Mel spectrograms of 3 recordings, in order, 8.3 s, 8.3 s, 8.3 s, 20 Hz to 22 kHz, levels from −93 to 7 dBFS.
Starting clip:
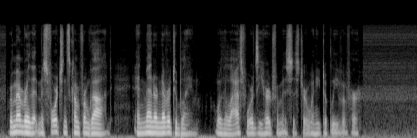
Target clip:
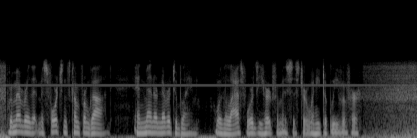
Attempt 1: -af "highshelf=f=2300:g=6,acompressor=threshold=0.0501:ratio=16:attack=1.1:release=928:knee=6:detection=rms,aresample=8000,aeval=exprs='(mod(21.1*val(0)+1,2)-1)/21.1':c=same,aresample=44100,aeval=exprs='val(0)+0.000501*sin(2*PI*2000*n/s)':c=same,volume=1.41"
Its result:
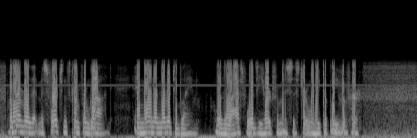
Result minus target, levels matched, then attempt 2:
compression: peak gain reduction -9.5 dB
-af "highshelf=f=2300:g=6,acompressor=threshold=0.0158:ratio=16:attack=1.1:release=928:knee=6:detection=rms,aresample=8000,aeval=exprs='(mod(21.1*val(0)+1,2)-1)/21.1':c=same,aresample=44100,aeval=exprs='val(0)+0.000501*sin(2*PI*2000*n/s)':c=same,volume=1.41"

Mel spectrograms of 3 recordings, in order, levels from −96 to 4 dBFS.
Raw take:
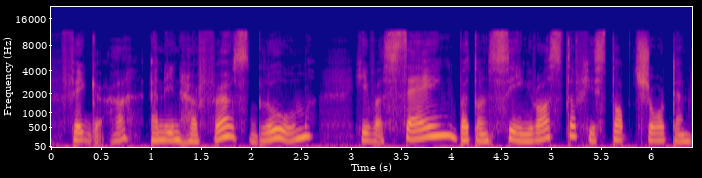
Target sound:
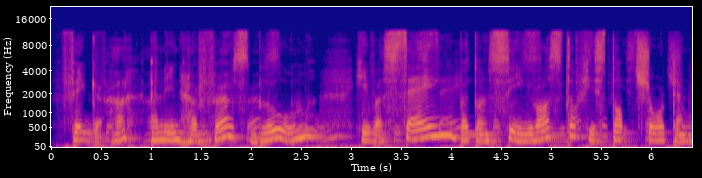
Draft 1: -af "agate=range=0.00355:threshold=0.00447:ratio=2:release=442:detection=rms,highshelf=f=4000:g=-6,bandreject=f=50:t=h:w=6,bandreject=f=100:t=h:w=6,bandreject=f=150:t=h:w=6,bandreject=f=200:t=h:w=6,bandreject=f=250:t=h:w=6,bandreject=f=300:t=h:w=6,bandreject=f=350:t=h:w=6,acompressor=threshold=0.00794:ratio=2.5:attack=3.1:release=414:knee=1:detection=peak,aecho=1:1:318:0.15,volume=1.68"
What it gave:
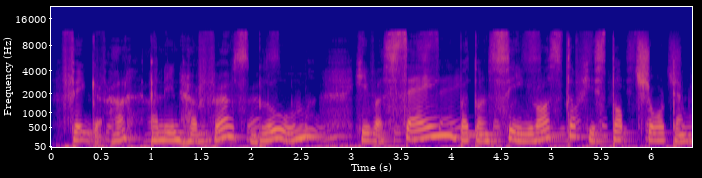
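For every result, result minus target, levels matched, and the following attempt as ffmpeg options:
compression: peak gain reduction +4.5 dB; 8 kHz band -4.5 dB
-af "agate=range=0.00355:threshold=0.00447:ratio=2:release=442:detection=rms,highshelf=f=4000:g=-6,bandreject=f=50:t=h:w=6,bandreject=f=100:t=h:w=6,bandreject=f=150:t=h:w=6,bandreject=f=200:t=h:w=6,bandreject=f=250:t=h:w=6,bandreject=f=300:t=h:w=6,bandreject=f=350:t=h:w=6,acompressor=threshold=0.02:ratio=2.5:attack=3.1:release=414:knee=1:detection=peak,aecho=1:1:318:0.15,volume=1.68"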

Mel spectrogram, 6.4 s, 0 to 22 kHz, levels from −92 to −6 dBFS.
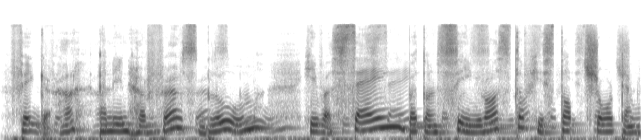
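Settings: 8 kHz band -4.5 dB
-af "agate=range=0.00355:threshold=0.00447:ratio=2:release=442:detection=rms,highshelf=f=4000:g=3.5,bandreject=f=50:t=h:w=6,bandreject=f=100:t=h:w=6,bandreject=f=150:t=h:w=6,bandreject=f=200:t=h:w=6,bandreject=f=250:t=h:w=6,bandreject=f=300:t=h:w=6,bandreject=f=350:t=h:w=6,acompressor=threshold=0.02:ratio=2.5:attack=3.1:release=414:knee=1:detection=peak,aecho=1:1:318:0.15,volume=1.68"

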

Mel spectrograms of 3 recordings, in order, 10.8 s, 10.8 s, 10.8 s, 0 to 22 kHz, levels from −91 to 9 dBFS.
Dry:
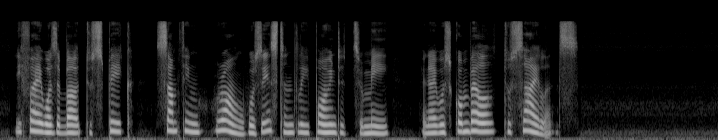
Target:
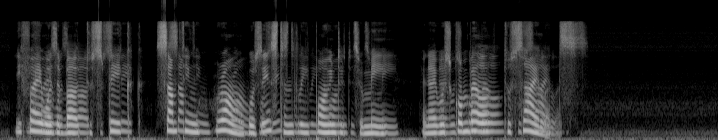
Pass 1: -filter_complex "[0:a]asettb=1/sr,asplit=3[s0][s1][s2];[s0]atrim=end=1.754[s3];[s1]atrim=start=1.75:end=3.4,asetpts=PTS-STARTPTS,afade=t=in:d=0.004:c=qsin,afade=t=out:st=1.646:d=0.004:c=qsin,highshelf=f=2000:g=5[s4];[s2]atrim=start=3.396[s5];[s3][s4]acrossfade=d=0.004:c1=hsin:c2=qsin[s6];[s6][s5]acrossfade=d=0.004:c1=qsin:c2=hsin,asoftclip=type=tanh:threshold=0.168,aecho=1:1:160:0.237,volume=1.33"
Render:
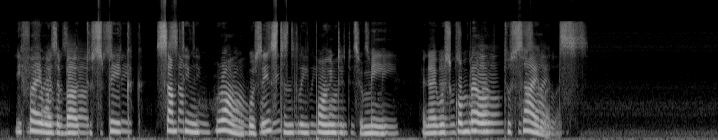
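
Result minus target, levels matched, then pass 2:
saturation: distortion +9 dB
-filter_complex "[0:a]asettb=1/sr,asplit=3[s0][s1][s2];[s0]atrim=end=1.754[s3];[s1]atrim=start=1.75:end=3.4,asetpts=PTS-STARTPTS,afade=t=in:d=0.004:c=qsin,afade=t=out:st=1.646:d=0.004:c=qsin,highshelf=f=2000:g=5[s4];[s2]atrim=start=3.396[s5];[s3][s4]acrossfade=d=0.004:c1=hsin:c2=qsin[s6];[s6][s5]acrossfade=d=0.004:c1=qsin:c2=hsin,asoftclip=type=tanh:threshold=0.335,aecho=1:1:160:0.237,volume=1.33"

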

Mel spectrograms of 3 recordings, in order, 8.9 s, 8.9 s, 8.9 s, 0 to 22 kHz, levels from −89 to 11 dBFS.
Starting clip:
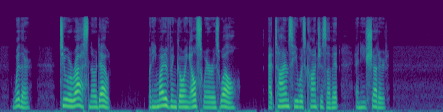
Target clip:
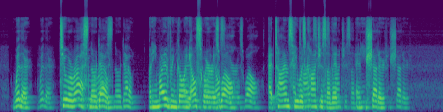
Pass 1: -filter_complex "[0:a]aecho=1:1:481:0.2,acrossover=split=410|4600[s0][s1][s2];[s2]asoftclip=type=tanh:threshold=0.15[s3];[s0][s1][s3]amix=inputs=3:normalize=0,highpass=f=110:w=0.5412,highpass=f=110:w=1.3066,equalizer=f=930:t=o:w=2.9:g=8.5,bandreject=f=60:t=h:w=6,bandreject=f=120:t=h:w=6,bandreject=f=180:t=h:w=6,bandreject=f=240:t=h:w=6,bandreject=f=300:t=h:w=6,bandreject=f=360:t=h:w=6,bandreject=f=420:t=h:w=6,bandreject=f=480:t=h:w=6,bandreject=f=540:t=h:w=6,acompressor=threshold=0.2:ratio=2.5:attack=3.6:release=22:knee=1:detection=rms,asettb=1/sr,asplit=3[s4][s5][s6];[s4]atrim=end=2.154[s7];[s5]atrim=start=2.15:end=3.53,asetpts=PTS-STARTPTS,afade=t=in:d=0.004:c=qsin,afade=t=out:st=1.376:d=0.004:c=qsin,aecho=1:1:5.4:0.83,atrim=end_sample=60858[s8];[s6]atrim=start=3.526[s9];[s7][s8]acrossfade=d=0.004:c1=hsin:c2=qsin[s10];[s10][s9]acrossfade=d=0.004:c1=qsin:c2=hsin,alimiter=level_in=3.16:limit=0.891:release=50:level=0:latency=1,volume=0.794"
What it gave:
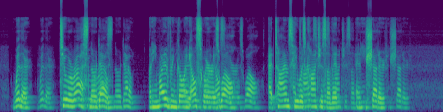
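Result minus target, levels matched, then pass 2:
saturation: distortion +8 dB
-filter_complex "[0:a]aecho=1:1:481:0.2,acrossover=split=410|4600[s0][s1][s2];[s2]asoftclip=type=tanh:threshold=0.299[s3];[s0][s1][s3]amix=inputs=3:normalize=0,highpass=f=110:w=0.5412,highpass=f=110:w=1.3066,equalizer=f=930:t=o:w=2.9:g=8.5,bandreject=f=60:t=h:w=6,bandreject=f=120:t=h:w=6,bandreject=f=180:t=h:w=6,bandreject=f=240:t=h:w=6,bandreject=f=300:t=h:w=6,bandreject=f=360:t=h:w=6,bandreject=f=420:t=h:w=6,bandreject=f=480:t=h:w=6,bandreject=f=540:t=h:w=6,acompressor=threshold=0.2:ratio=2.5:attack=3.6:release=22:knee=1:detection=rms,asettb=1/sr,asplit=3[s4][s5][s6];[s4]atrim=end=2.154[s7];[s5]atrim=start=2.15:end=3.53,asetpts=PTS-STARTPTS,afade=t=in:d=0.004:c=qsin,afade=t=out:st=1.376:d=0.004:c=qsin,aecho=1:1:5.4:0.83,atrim=end_sample=60858[s8];[s6]atrim=start=3.526[s9];[s7][s8]acrossfade=d=0.004:c1=hsin:c2=qsin[s10];[s10][s9]acrossfade=d=0.004:c1=qsin:c2=hsin,alimiter=level_in=3.16:limit=0.891:release=50:level=0:latency=1,volume=0.794"

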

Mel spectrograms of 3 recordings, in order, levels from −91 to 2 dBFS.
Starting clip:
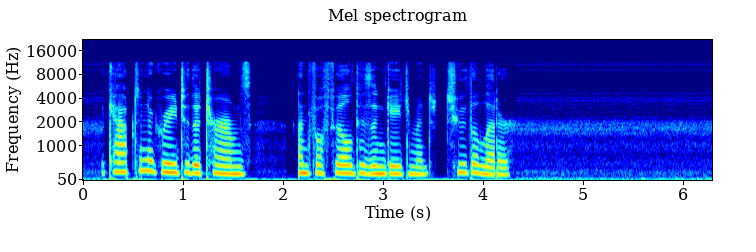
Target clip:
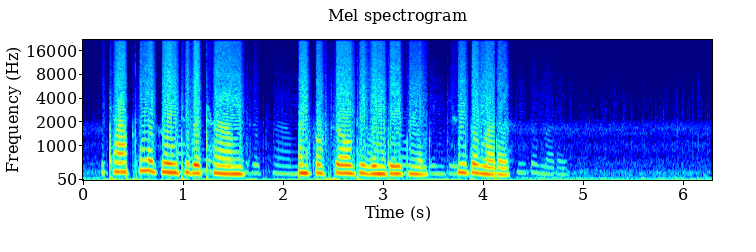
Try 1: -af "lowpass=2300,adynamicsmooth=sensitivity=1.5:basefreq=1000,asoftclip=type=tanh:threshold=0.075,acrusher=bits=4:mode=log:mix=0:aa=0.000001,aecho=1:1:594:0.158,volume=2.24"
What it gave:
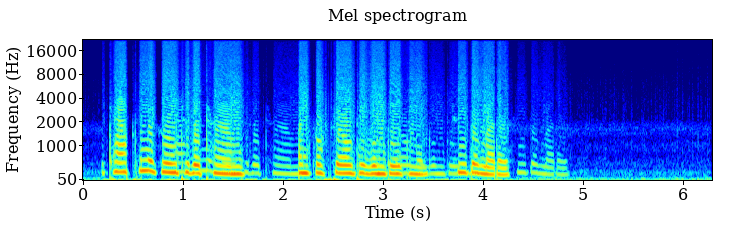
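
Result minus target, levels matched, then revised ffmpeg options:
saturation: distortion +11 dB; echo-to-direct +10 dB
-af "lowpass=2300,adynamicsmooth=sensitivity=1.5:basefreq=1000,asoftclip=type=tanh:threshold=0.178,acrusher=bits=4:mode=log:mix=0:aa=0.000001,aecho=1:1:594:0.0501,volume=2.24"

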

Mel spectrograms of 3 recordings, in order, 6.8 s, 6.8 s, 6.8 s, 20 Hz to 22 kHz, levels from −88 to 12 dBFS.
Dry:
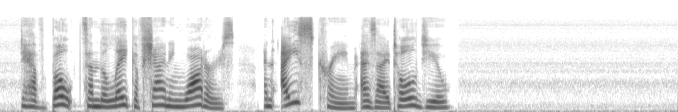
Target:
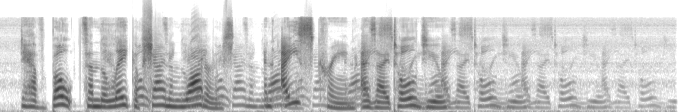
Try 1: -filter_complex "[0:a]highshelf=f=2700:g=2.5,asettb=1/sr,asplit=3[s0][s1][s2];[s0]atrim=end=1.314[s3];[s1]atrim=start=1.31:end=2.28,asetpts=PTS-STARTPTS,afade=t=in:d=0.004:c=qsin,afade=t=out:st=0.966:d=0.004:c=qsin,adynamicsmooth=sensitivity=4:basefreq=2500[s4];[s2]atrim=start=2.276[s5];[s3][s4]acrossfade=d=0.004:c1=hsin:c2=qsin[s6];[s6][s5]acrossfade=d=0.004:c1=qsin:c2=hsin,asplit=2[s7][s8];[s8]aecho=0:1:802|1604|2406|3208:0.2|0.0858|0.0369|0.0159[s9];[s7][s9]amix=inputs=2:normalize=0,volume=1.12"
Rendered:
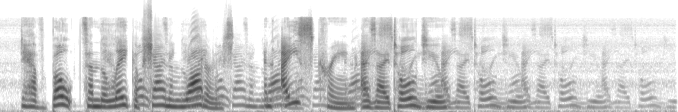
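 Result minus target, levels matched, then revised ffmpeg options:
4 kHz band -4.0 dB
-filter_complex "[0:a]highshelf=f=2700:g=11,asettb=1/sr,asplit=3[s0][s1][s2];[s0]atrim=end=1.314[s3];[s1]atrim=start=1.31:end=2.28,asetpts=PTS-STARTPTS,afade=t=in:d=0.004:c=qsin,afade=t=out:st=0.966:d=0.004:c=qsin,adynamicsmooth=sensitivity=4:basefreq=2500[s4];[s2]atrim=start=2.276[s5];[s3][s4]acrossfade=d=0.004:c1=hsin:c2=qsin[s6];[s6][s5]acrossfade=d=0.004:c1=qsin:c2=hsin,asplit=2[s7][s8];[s8]aecho=0:1:802|1604|2406|3208:0.2|0.0858|0.0369|0.0159[s9];[s7][s9]amix=inputs=2:normalize=0,volume=1.12"

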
